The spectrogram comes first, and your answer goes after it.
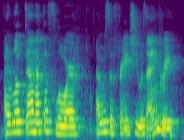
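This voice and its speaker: A woman, a teacher, reads a children's bedtime story with lively expression in a mid-pitched voice. She pauses to put questions to her young listeners, and her room gives the voice a clear echo. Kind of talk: children's bedtime read-aloud. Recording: echoey room.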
